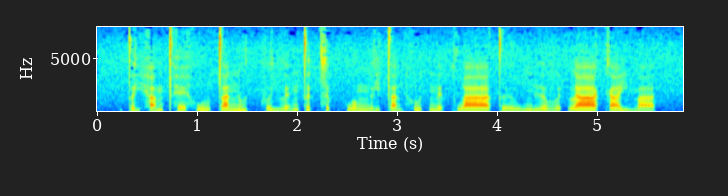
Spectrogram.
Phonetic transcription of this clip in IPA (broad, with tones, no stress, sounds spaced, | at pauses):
t̪ ə̰˧˨ j h a̰˧˥ m t̪ʰ ɛ̤˨˩ h w u˨˦ t̪ a˨˦ n v ɨ˦˥ k̚ f ə̤˨˩ j l ə̰˧˥ n t̪ ə˦˥ t̚ s ə˨˩ p̚ h w o˧ ŋ ə̰˧˥ j t̪ a̰˧˨ n h u˦˥ t̚ n ə˨˩ t̚ k w aː˧ t̪ ə̤ː˨˩ w ŋ ɨ˧ ə̯ v ə˨˩ t̚ l aː˧ k a˧ j m a˨˩ t̚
